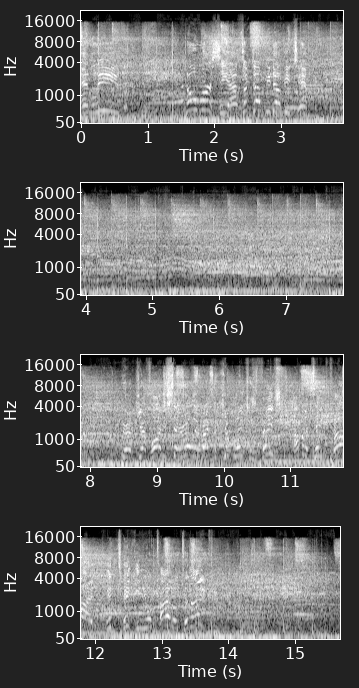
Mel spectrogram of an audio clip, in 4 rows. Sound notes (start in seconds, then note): 4.4 audience cheering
